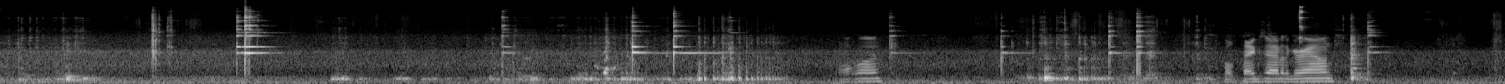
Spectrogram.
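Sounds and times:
pipe scraping against pipe: 0.0s - 7.9s, 10.0s - 12.2s.

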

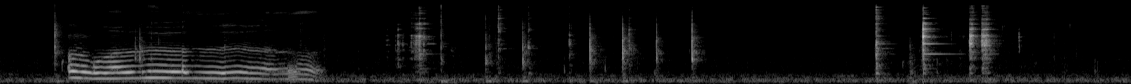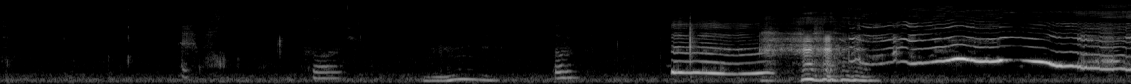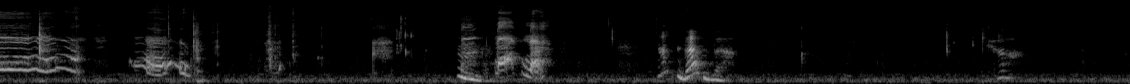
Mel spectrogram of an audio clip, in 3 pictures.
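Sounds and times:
baby babbling: 0.7s - 3.3s, 16.8s - 17.1s, 18.0s - 19.1s, 19.8s - 24.6s, 27.4s - 28.2s
baby cooing: 0.7s - 3.3s, 18.0s - 19.1s, 19.8s - 24.6s, 27.2s - 28.2s
baby squealing: 19.9s - 24.6s.

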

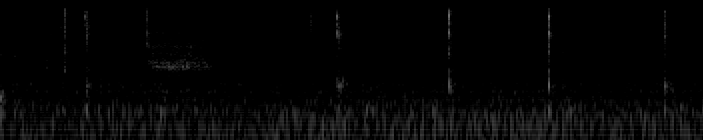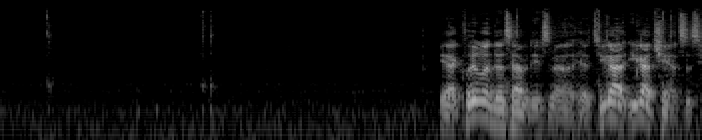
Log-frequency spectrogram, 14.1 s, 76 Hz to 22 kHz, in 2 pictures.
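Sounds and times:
computer mouse clicks: 0.5s - 1.6s, 3.0s - 3.6s, 4.4s - 4.7s, 5.4s - 5.7s, 6.6s - 7.7s, 9.0s - 9.3s, 13.0s - 13.8s.

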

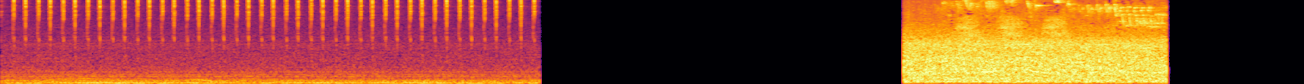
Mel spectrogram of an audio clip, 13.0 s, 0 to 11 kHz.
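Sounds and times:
clock ticking rapidly: 0.0s - 5.4s.

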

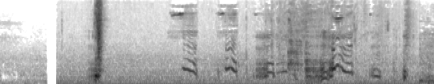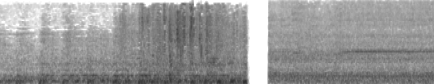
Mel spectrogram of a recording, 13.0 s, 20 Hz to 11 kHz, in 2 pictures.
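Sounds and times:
dogs whining and yowling: 2.6s - 6.2s.

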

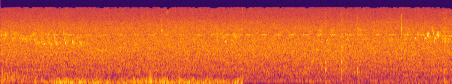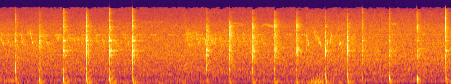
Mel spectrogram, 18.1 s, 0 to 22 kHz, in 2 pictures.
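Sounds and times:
hatchet striking wood: 8.9s - 11.9s, 13.1s - 18.0s.

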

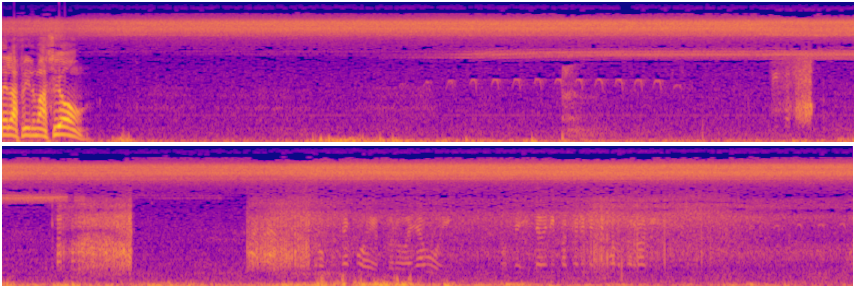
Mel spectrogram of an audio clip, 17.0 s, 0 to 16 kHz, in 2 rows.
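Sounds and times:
insects chirping: 0.0s - 17.0s
short bursts of hiss: 6.8s - 17.0s
quick repeated chirps: 7.7s - 8.2s, 11.0s - 17.0s.

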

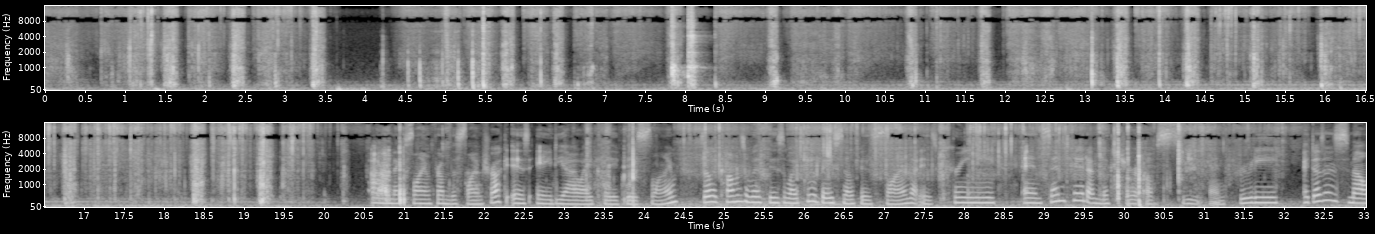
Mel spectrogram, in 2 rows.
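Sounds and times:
slime squished by hand: 0.2s - 3.6s, 4.4s - 7.8s, 8.4s - 20.4s, 23.4s - 32.2s
crackling pops of slime: 27.7s - 30.4s.

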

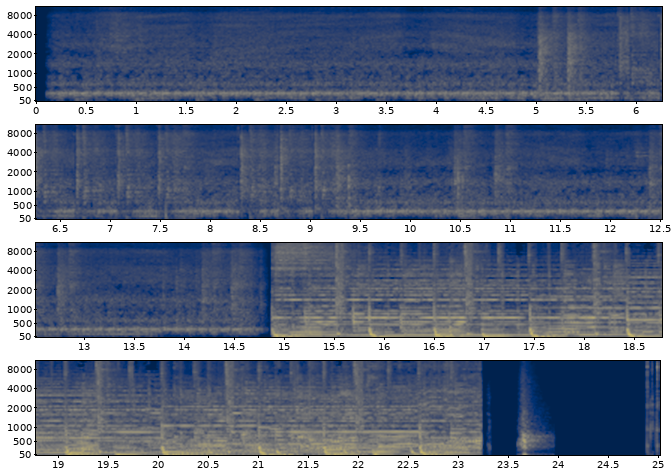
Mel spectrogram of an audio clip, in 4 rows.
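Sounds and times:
spray gun hissing: 0.1s - 19.9s.

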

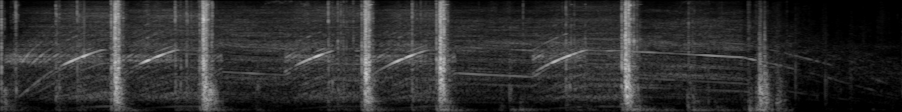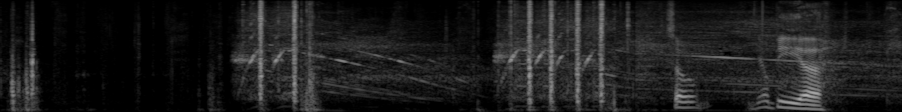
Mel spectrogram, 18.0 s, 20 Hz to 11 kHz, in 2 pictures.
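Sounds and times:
nail gun shots: 0.0s - 2.3s, 3.2s - 4.6s, 5.6s - 7.9s, 11.4s - 12.3s, 14.0s - 15.4s
rising electric whine: 0.0s - 9.0s.

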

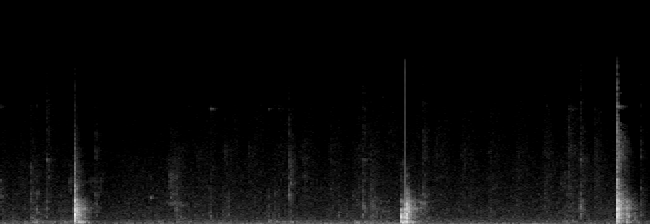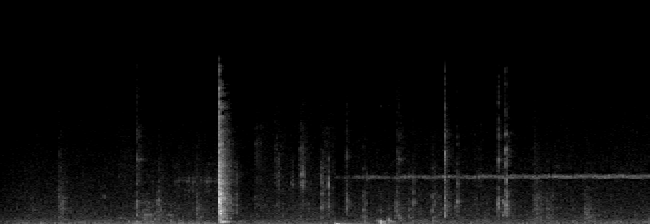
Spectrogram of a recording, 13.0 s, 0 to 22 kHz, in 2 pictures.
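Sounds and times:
sharp knocks on metal: 6.2s - 6.4s.

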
